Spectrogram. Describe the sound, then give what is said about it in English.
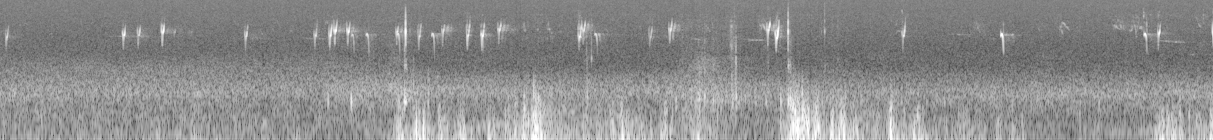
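Faint, distant bird calls: short chirps repeating irregularly throughout, set against a low rumbling outdoor background that swells now and then. No one speaks. “It's a type wild bird in the distance.”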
